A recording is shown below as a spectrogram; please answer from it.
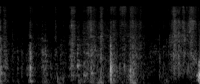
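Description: Cardboard trading-card blaster box being handled and opened: scattered soft clicks, taps and faint rustles of the box and its contents.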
